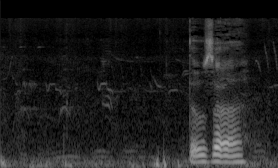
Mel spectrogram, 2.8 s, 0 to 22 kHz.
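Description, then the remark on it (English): Outdoors in Columbia on a 71-degree day, over a low, steady rumble, faint high bird chirps come and go before a loud bird call rings out near the end with a quick warbling, trilling quality. “So, yeah, I know we're just listening to nature, but you hear the birds.”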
